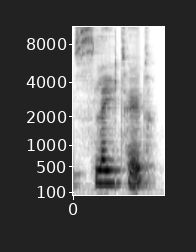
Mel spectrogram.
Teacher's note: Again part of the same syllable but it would be slated because we've got that t so that's the ID on the end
